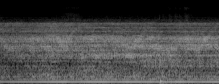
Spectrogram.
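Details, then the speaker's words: GE P-965B radio tuned to AM 840 running on batteries, swamped by steady hiss, buzzing static and low hum when the shop's main noise-making appliance is plugged in, not yet warmed up. A soldering iron adds interference; electrical interference from shop devices. "this is the primary noise maker in my shop I'm gonna plug it in and show you"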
